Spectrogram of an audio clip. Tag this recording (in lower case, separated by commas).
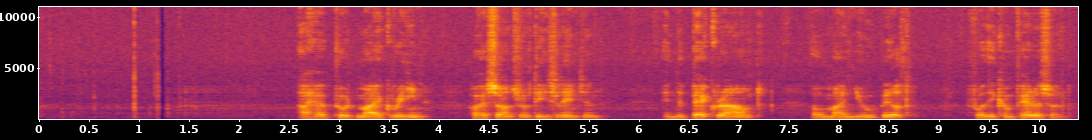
speech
